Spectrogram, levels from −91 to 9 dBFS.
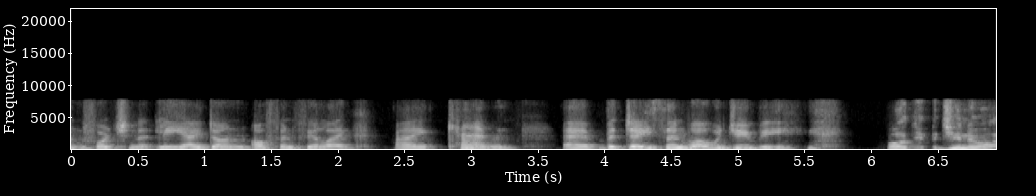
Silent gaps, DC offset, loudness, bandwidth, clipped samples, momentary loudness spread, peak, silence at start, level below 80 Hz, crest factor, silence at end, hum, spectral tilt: none; under 0.1%; -20 LUFS; 8 kHz; under 0.1%; 14 LU; -2 dBFS; 0 s; -68 dBFS; 18 dB; 0 s; none; -4 dB/octave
